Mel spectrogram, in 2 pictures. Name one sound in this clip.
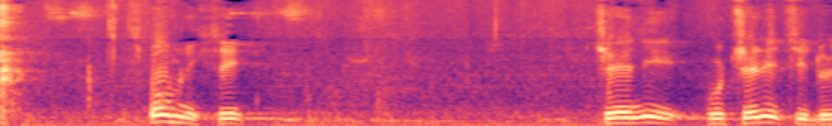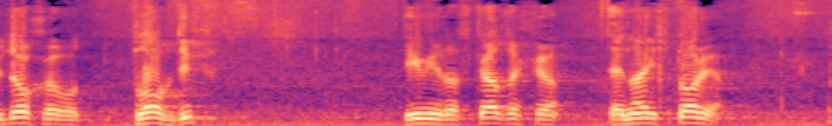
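An elderly man speaks loudly into a microphone, preaching with feeling in an echoing hall.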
